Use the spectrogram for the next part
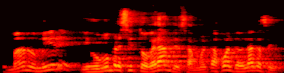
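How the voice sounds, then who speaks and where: A man's voice: high voice, big pitch swings, fast talker, darkish tone, reverberant. A man preaching a sermon as pastor, earnest and direct, speaking to his congregation as brothers and sisters. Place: church hall.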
